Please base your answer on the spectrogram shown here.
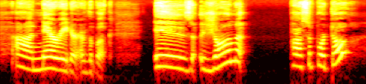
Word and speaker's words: Jean Passepartout: And the main narrator of the book is Jean Passepartout, I think is how it's pronounced.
